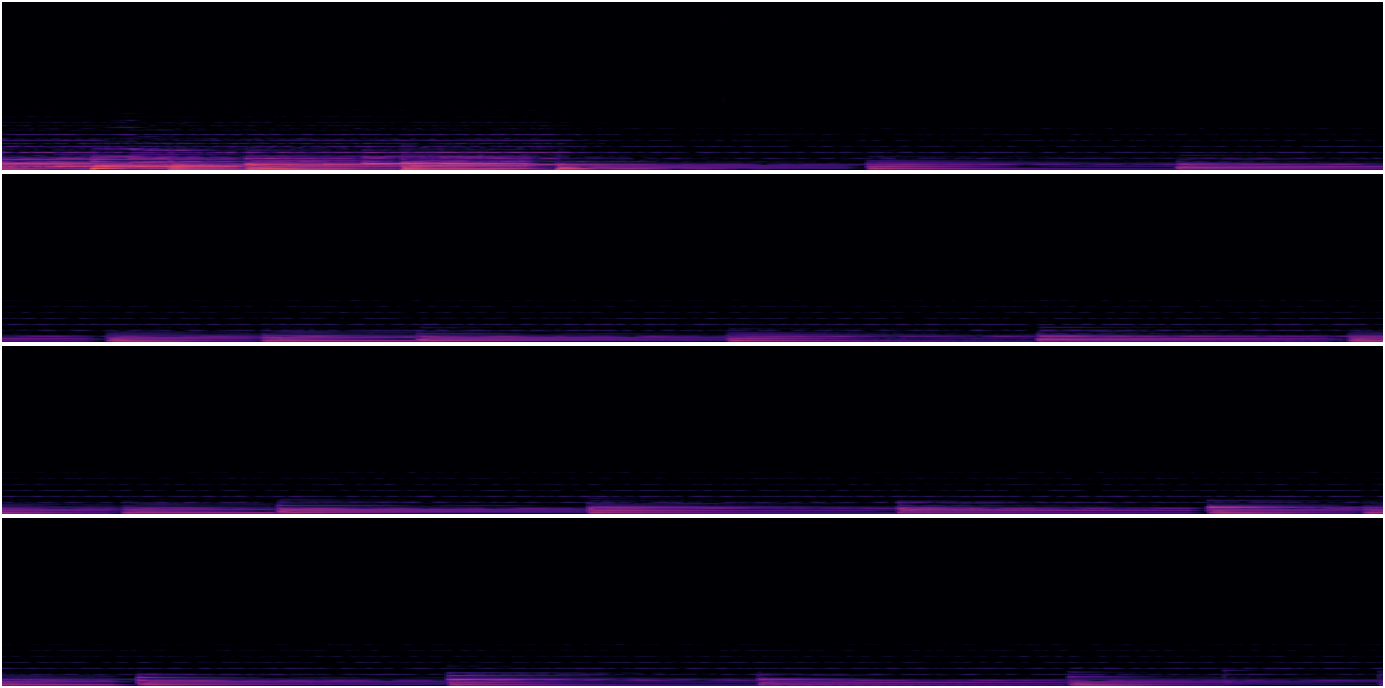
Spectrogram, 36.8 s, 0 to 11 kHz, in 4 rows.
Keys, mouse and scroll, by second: 0.4-8.8 drag, 8.8 scroll down 6, 9.1-10.1 middle drag, 10.1 scroll up 1, 10.1-11.2 middle drag, 11.2-12.1 scroll down 1, 12.1-13.1 scroll down 1, 13.1-18.2 drag, 18.2 middle click, 18.9 scroll down 3, 19.1-19.6 scroll up 6, 19.6 middle click, 20.1 scroll up 1, 20.3-20.9 scroll down 3, 20.9-22.5 middle drag, 22.5 click, 23.5 scroll down 1, 23.6 middle click, 24.0 scroll down 2, 24.3-27.1 middle drag, 27.1-34.0 drag, 34.0-35.4 middle drag, 35.4-36.5 drag, 36.5-36.8 middle drag.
